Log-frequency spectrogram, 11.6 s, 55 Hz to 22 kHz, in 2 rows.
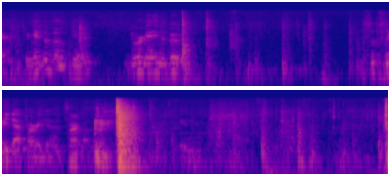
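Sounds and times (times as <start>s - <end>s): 
speech: 0.4s - 3.0s, 5.5s - 7.8s
door slamming shut: 7.5s - 8.0s.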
